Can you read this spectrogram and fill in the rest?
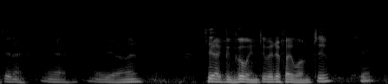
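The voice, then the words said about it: Put-on regional home accent. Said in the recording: “I love his accent. It just reminds me of home. I'm just home when I hear the accent”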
